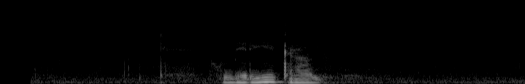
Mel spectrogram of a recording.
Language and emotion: Russian, neutral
